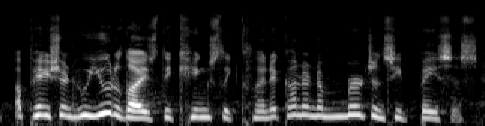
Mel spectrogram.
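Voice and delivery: normal talking voice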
